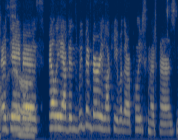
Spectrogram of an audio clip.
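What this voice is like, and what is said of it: Boston accent. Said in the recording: “your Boston accent”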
